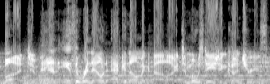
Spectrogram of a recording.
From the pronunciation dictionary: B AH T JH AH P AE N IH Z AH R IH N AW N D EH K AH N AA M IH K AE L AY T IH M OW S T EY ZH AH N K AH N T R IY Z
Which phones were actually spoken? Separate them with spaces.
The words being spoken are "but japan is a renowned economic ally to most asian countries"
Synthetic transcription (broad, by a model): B AH T JH AH P AE N IH Z AH R IH N AW N D EH K AH N AA M IH K AE L AY T IH M OW S T EY ZH AH N K AH N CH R IY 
